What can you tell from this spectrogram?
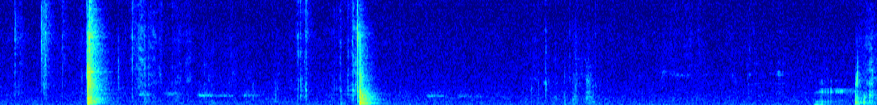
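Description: Painter's tape ripped off the roll twice in short, sharp tears, about a second in and again at about three and a half seconds, with small clicks and quiet handling noise in between.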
